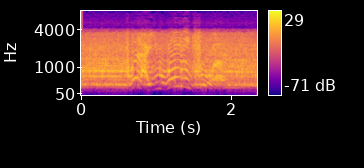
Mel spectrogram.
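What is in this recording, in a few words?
English attack position mood med; speech; War Thunder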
